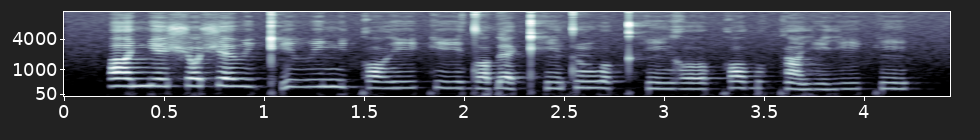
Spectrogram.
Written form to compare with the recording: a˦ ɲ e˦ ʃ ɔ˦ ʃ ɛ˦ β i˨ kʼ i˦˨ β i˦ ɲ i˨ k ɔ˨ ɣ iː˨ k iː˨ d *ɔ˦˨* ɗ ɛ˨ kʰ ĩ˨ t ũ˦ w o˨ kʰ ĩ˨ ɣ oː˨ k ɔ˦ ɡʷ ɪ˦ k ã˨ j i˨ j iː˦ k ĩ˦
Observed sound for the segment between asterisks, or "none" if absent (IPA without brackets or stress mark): ɔ˨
